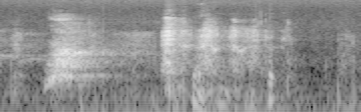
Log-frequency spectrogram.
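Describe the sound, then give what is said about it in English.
A Scottish terrier barks outdoors on a street in the morning: one sharp bark, then a quick run of higher yips and whines after a short pause, with no one speaking. “Oh, here comes my friend with a Scotty dog.”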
